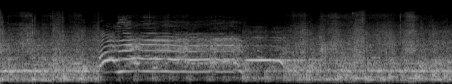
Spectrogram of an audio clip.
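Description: A young woman shouts with effort outdoors.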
